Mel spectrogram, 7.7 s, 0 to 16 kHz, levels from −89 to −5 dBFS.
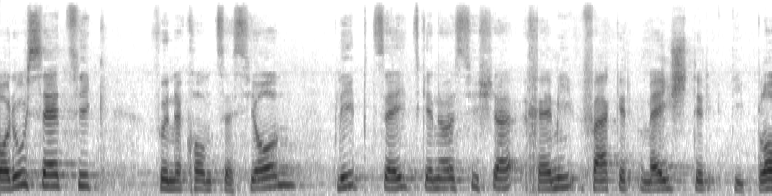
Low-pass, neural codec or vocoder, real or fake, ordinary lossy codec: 14.4 kHz; vocoder, 44.1 kHz, 128 mel bands, Pupu-Vocoder; fake; AAC, 96 kbps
